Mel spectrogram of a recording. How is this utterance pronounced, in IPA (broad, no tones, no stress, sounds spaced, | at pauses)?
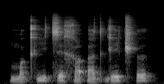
m ɒ kʼ i t͡s ɛ x ɑ ʔ a d ɡ e t͡ʃʼ ə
